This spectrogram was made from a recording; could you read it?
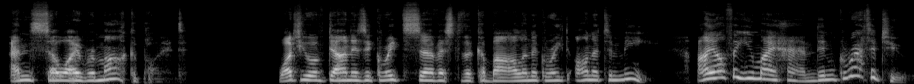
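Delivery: conspiratorial, theatrical stage whisper. Reading a story where a leader speaks into a kneeling listener's ear: conspiratorial stage whisper. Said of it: "in a conspiratorial stage whisper".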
